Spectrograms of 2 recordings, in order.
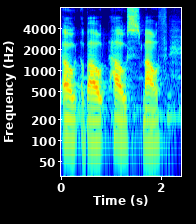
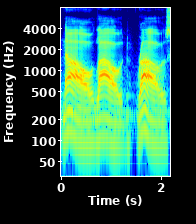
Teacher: raising the start of the diphthong in words like out and about, so that instead of it starting very open, ow, it's starting from somewhere in the middle of the mouth, oh. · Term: Canadian raising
